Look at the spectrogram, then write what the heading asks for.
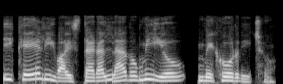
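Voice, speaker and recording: A man's voice: sits high, animated, a little fast, darkish tone, dry recording, studio quality. A man giving a personal testimony and recounting events while quoting what others said to him. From Colombia.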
